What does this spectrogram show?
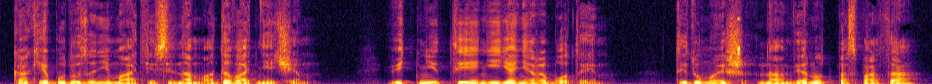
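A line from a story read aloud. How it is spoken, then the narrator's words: Calm question. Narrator (Russian): спокойно спросил Иван Михайлович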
